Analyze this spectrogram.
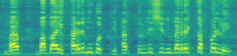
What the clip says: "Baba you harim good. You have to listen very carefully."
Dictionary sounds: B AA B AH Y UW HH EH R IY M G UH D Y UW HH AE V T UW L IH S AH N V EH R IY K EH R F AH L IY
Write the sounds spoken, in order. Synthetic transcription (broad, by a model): B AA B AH Y UW HH EH R IY M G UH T Y UW HH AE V T UW L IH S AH N B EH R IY K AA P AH L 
